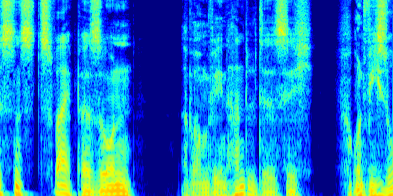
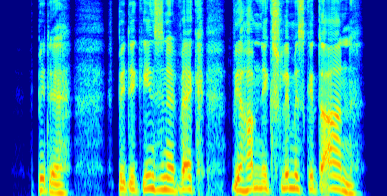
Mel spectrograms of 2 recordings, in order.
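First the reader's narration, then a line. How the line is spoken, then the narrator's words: Pleading voice. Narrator (German): flehte nun wieder die erste der beiden Stimmen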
